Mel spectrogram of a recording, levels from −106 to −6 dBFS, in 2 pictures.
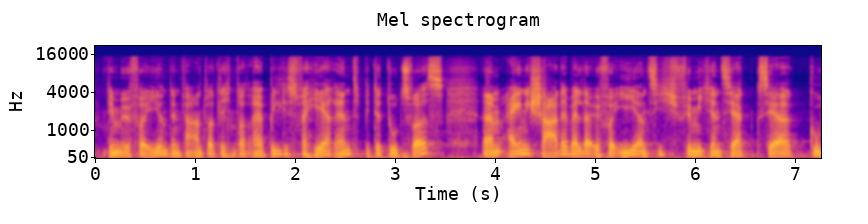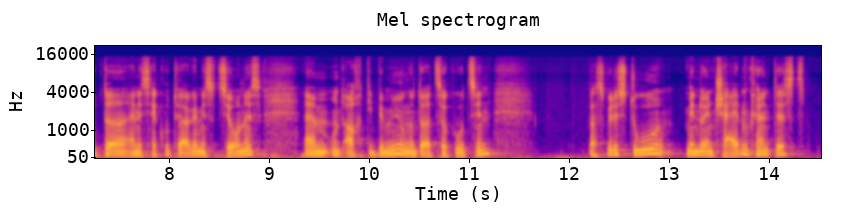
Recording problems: none

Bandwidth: 14.5 kHz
